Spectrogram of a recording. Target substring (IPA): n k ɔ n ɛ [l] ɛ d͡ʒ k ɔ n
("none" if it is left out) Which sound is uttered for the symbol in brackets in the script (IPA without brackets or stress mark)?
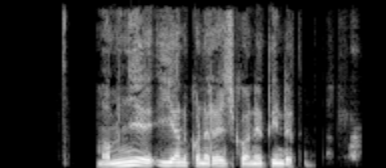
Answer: ɾ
